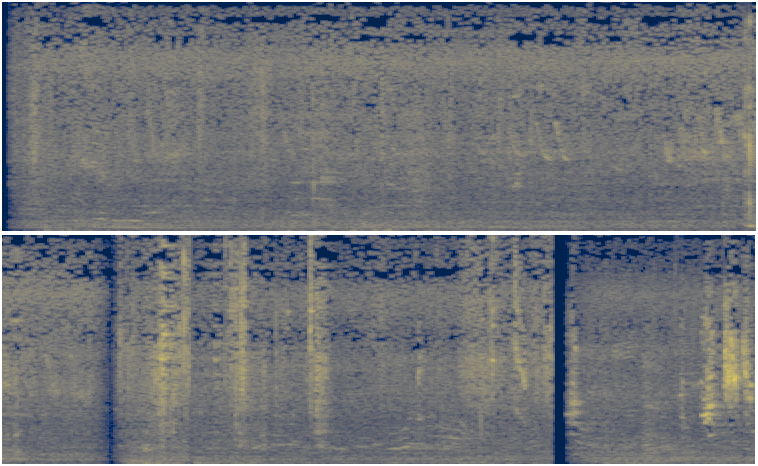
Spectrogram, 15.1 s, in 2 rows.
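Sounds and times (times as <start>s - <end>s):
outdoor background noise: 0.1s - 15.0s
small birds chirping faintly: 0.1s - 15.0s.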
